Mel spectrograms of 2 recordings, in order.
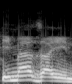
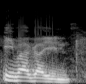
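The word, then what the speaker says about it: imagine: আবার লক্ষ্য করো জিএইচ জ জ ফ, ইমাজাইন নট ইমাগাইন ইমাজাইন।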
